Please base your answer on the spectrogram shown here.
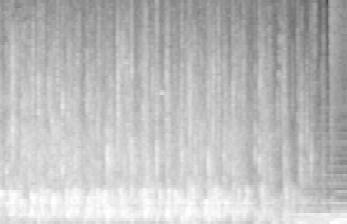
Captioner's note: audience applauding; gentle music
